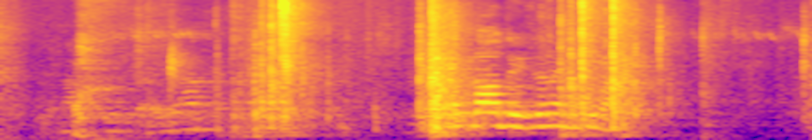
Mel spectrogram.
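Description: Quiet, somewhat distant conversation: people's voices speaking in short phrases, with a brief click at the very start.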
